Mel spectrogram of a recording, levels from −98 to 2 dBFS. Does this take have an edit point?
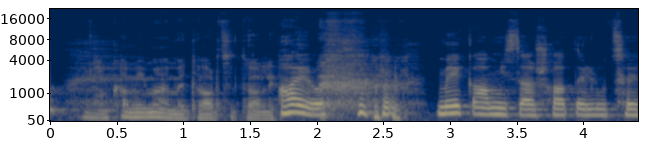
yes; 1 cut; at 2.7 s

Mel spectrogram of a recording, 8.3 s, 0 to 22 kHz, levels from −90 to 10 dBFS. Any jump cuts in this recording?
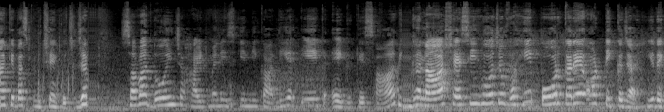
yes; 2 cuts; at 1.1 s, 5.0 s

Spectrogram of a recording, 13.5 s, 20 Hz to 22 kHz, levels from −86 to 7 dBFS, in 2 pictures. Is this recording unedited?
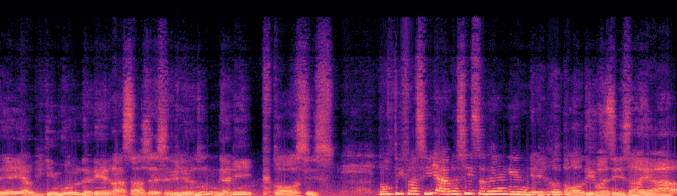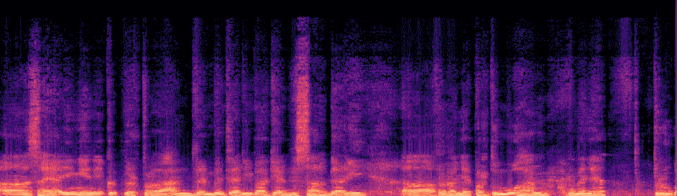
yes; 0 cuts

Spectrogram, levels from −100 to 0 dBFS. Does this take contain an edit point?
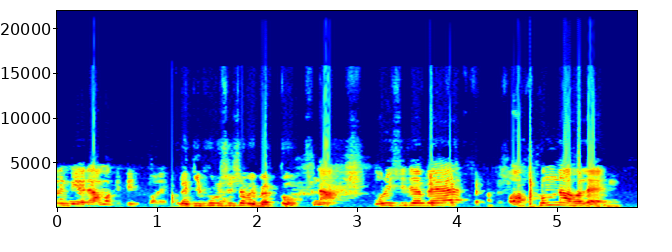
yes; 1 cut; at 1.1 s

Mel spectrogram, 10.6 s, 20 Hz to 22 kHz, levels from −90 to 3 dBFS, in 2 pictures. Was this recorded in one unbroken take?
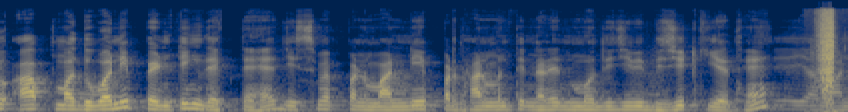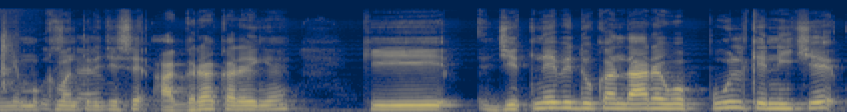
no; 1 cut; at 5.2 s

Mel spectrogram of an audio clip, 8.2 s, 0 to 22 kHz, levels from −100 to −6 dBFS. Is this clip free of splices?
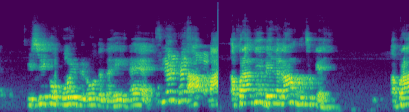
no; 1 cut; at 4.4 s

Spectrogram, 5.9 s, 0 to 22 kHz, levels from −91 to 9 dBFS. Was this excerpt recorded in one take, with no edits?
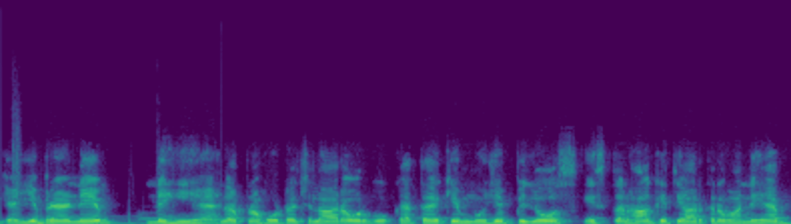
no; 1 cut; at 1.7 s

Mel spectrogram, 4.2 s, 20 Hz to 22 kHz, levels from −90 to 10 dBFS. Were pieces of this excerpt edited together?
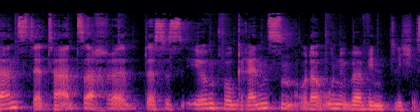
no; 0 cuts

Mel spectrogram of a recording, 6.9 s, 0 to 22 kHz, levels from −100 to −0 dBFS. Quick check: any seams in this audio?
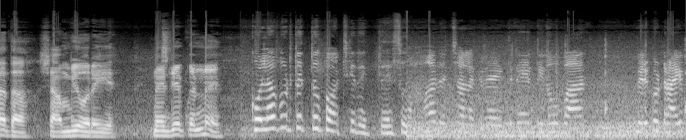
yes; 2 cuts; at 2.3 s, 4.1 s

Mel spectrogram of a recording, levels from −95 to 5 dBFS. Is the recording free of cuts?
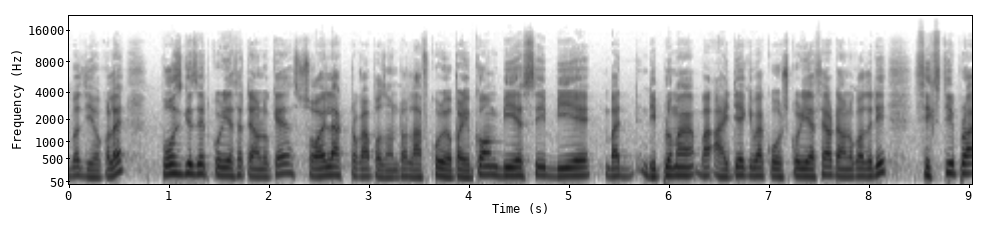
no; 1 cut; at 4.0 s

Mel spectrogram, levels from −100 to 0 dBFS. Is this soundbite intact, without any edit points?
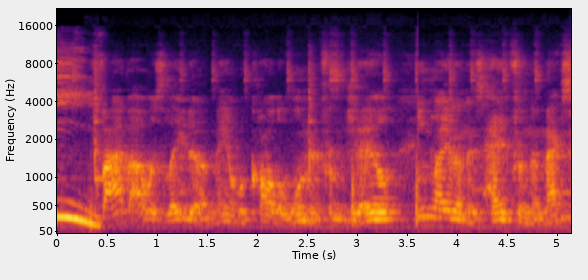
no; 1 cut; at 3.7 s

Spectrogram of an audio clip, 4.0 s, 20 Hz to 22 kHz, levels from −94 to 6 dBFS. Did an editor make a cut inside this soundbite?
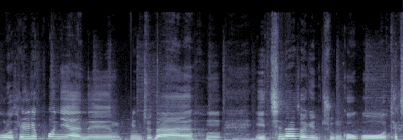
yes; 1 cut; at 1.3 s

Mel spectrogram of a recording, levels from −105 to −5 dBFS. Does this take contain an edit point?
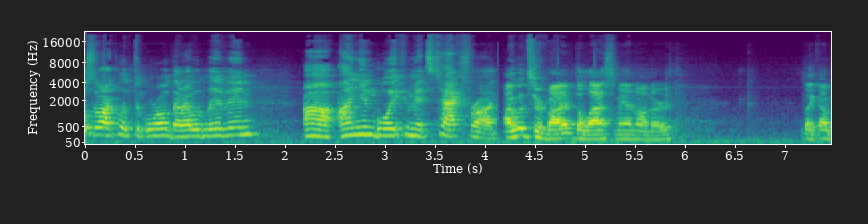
no; 0 cuts

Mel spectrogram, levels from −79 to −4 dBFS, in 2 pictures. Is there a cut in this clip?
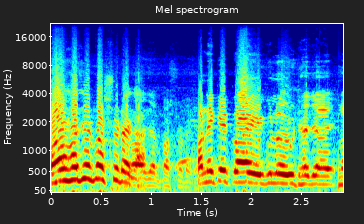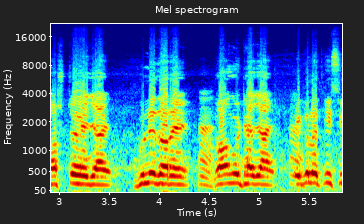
yes; 2 cuts; at 1.4 s, 2.9 s

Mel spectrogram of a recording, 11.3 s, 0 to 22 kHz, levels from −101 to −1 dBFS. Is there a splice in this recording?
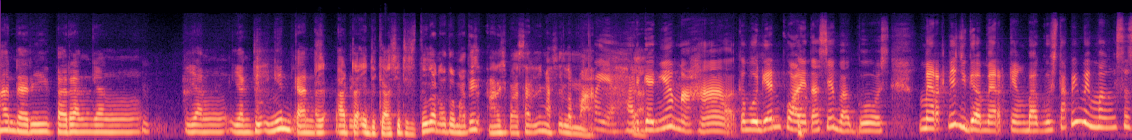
yes; 2 cuts; at 3.1 s, 6.1 s

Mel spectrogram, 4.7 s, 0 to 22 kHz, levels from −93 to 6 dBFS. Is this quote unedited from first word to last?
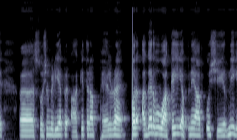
no; 1 cut; at 2.7 s

